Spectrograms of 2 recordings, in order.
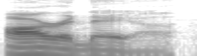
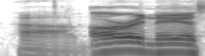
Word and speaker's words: Aranea: When Noctis talks to her, he says Aranea, focusing kind of on the R. So Aranea sounds more correct.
